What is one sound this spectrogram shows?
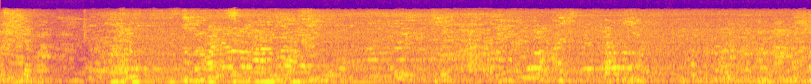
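Several men and women chat at nearby tables.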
